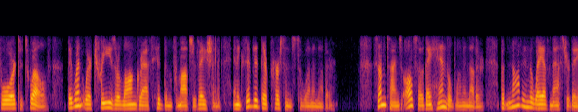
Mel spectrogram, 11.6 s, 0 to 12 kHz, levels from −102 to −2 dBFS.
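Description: Speech passed through a G.729 codec, the low-rate VoIP coder that rebuilds each 10 ms frame from a vocal tract filter, a pitch predictor and a few pulses. The damage is plainly audible: the voice sounds rough and synthetic throughout, nothing reaches above 3.8 kHz, and the band sits between 150 Hz and 3.7 kHz, which points to an 8 kbit/s G.729A link. From 4.22 to 4.44 s, a loose connector crackle appears: a worn or dirty contact briefly makes and breaks, chopping the signal into a short, irregular burst of scratchy crackle.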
